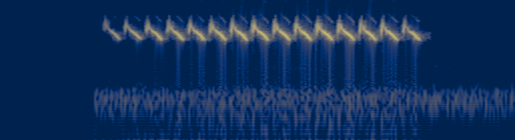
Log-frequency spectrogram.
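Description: Dark-eyed Junco singing a fast, monotone trill: about sixteen identical high, down-slurred notes, roughly ten per second, with a faint low hum beneath.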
